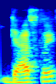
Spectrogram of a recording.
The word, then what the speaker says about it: ghastly: like that not english there's an h there right gastly so gha okay then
